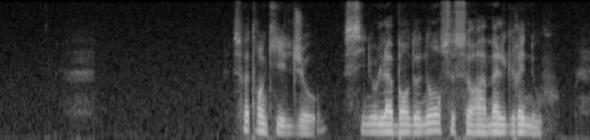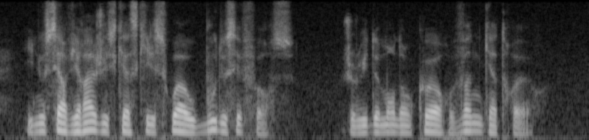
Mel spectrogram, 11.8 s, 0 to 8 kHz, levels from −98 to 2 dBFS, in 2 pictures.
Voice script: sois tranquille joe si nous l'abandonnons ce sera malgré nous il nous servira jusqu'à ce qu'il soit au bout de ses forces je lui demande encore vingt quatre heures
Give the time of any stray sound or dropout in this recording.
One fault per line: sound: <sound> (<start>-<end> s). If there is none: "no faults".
no faults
